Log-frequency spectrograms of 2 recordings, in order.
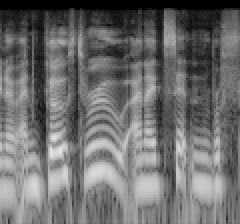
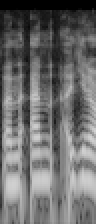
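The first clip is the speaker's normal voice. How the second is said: usual speaking voice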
